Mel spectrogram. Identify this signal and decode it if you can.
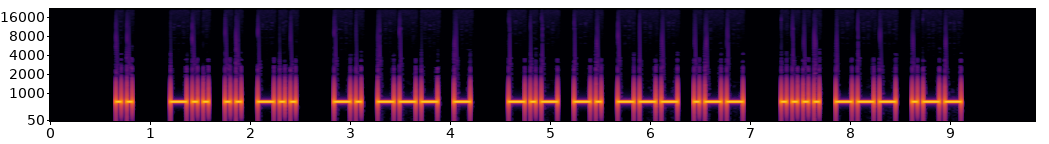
Morse code, heard as a keyed tone, about 22 wpm, 700 Hz. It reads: I DID NOT KNOW HOW
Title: Sets of 5 Words Encore 22wpm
